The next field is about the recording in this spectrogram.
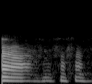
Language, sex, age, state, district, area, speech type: Malayalam, female, 45-60, Kerala, Idukki, rural, conversation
